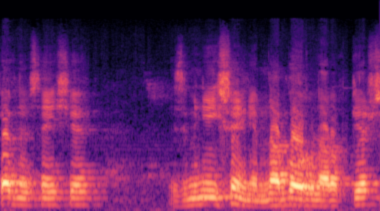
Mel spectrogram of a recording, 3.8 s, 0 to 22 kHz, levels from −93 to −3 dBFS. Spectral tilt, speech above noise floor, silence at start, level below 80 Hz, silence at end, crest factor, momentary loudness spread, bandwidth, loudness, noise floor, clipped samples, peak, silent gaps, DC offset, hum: -5 dB/octave; 31 dB; 0 s; -56 dBFS; 0 s; 14 dB; 13 LU; 10.5 kHz; -16 LUFS; -46 dBFS; under 0.1%; -2 dBFS; none; under 0.1%; none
